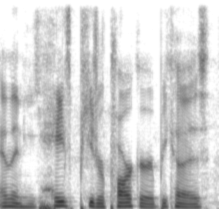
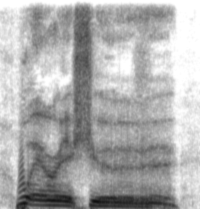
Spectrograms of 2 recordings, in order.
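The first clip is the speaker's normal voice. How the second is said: very loud, rough growl; 4 semitones higher, 10 dB louder than usual.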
